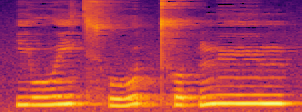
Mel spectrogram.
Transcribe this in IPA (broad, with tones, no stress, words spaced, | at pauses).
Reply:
juː˨˧jt͡sʰuː˨˥t̚t̪ʰʊ˧k̚myː˥m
